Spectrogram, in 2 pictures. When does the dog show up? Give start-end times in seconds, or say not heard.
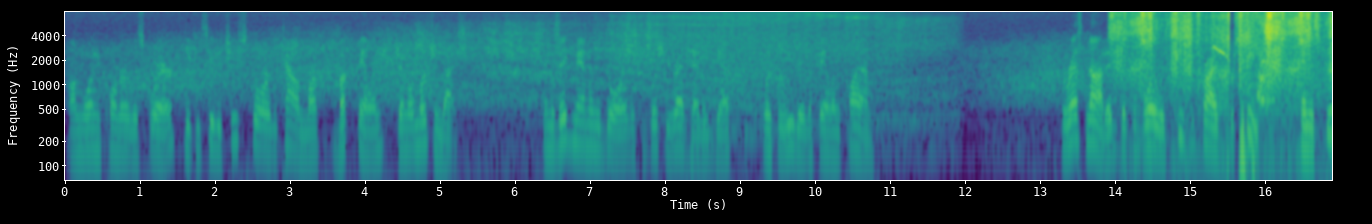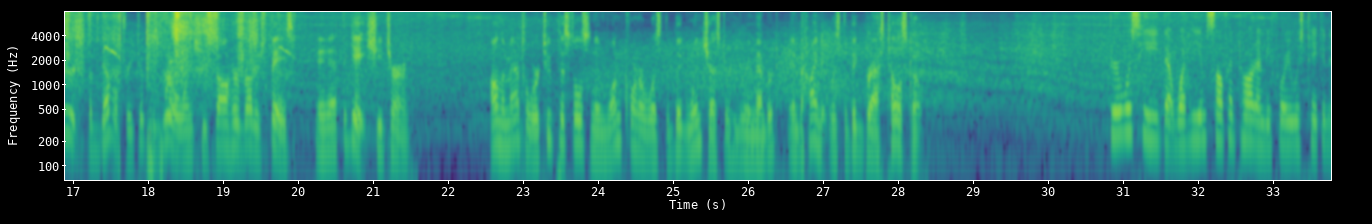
13.9-20.0.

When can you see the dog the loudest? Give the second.
18 s.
